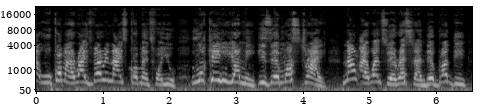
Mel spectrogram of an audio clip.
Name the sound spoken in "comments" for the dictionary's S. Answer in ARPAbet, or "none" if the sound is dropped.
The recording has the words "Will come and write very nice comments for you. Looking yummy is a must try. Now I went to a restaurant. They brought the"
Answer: none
